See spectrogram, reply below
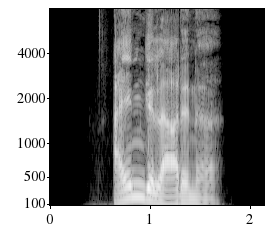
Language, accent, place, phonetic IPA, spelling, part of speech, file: German, Germany, Berlin, [ˈaɪ̯nɡəˌlaːdənə], eingeladene, adjective, De-eingeladene.ogg
- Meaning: inflection of eingeladen: 1. strong/mixed nominative/accusative feminine singular 2. strong nominative/accusative plural 3. weak nominative all-gender singular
